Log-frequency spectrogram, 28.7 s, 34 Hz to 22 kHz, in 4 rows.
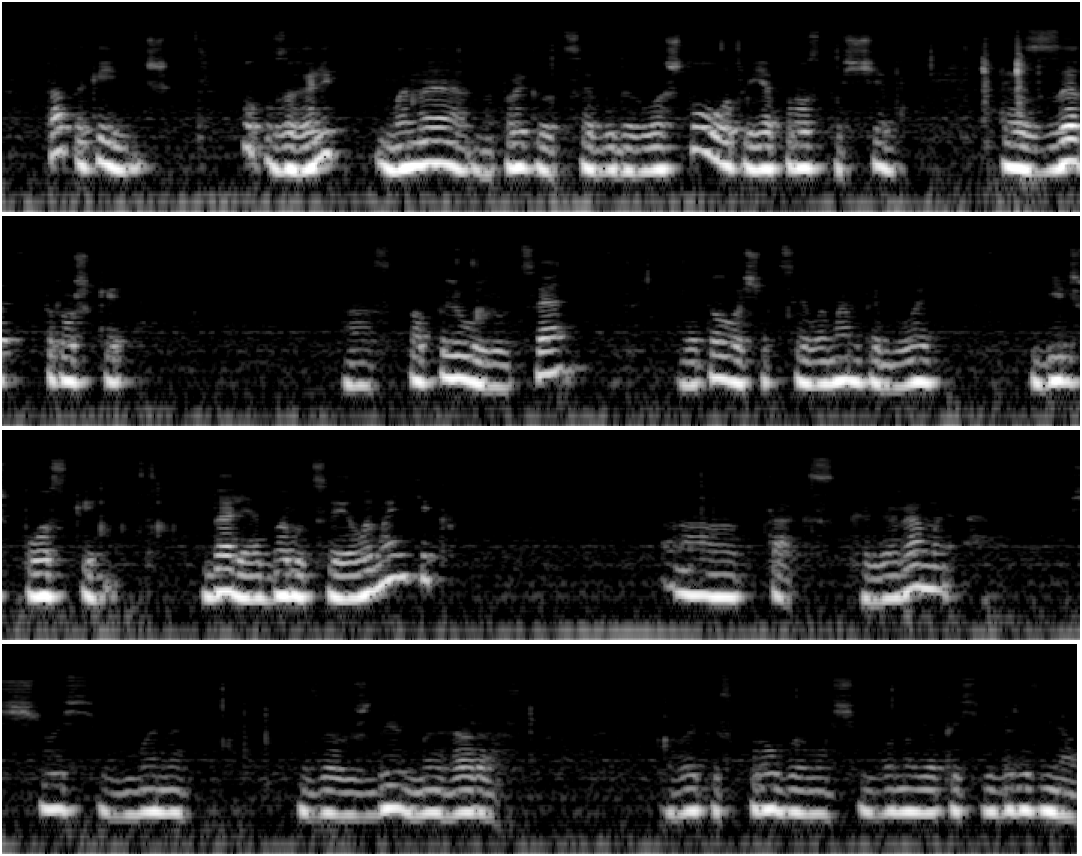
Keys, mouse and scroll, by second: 3.1-4.9 middle drag, 4.9 click, 5.6-6.6 middle drag, 6.6 s, 11.0-14.1 middle drag, 15.4 click, 19.9-23.0 middle drag, 26.9-28.7 middle drag.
